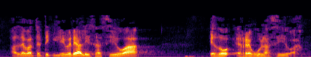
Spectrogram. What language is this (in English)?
Basque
